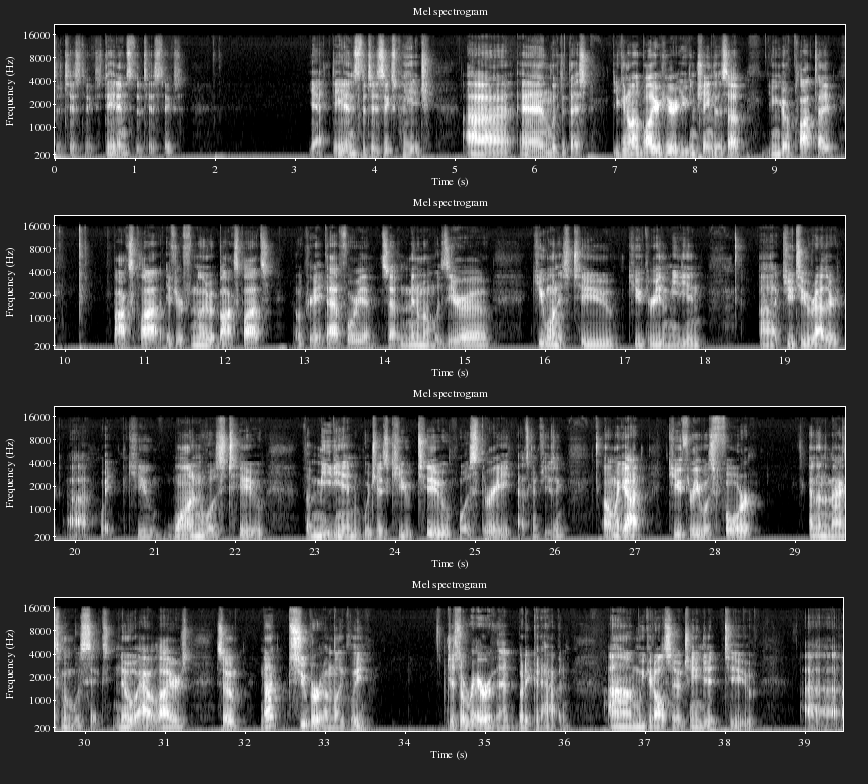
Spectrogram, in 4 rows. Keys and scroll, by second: 2.1 4, 4.3 Escape, 8.1 Menu, 9.2 Right, 10.1 Return, 37.9 Menu.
